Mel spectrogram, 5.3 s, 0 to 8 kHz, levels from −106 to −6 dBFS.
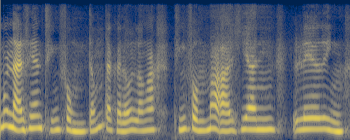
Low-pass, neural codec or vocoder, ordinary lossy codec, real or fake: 7.2 kHz; codec, 16 kHz in and 24 kHz out, 0.9 kbps, LongCat-Audio-Codec, four codebook decoder; none; fake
